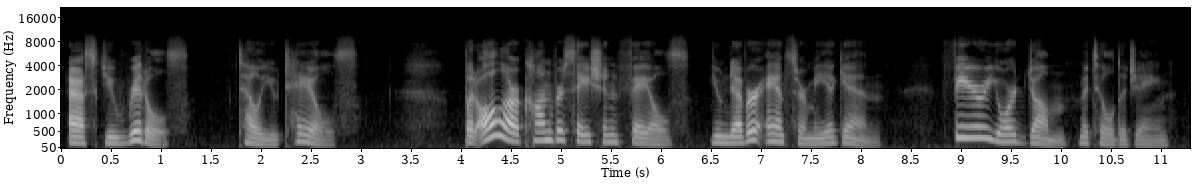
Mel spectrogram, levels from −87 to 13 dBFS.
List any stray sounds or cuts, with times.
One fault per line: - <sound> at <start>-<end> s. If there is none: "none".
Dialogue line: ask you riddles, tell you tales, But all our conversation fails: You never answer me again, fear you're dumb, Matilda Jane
none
